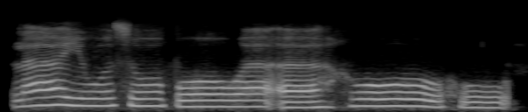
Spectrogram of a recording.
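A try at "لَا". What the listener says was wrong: lanya kan panjang. Lanya panjang. Lanya panjang. Lanya panjang.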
